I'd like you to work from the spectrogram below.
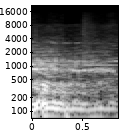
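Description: A cartoon lion roars once, a loud sustained growling roar that fills the whole second with no voices over it.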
